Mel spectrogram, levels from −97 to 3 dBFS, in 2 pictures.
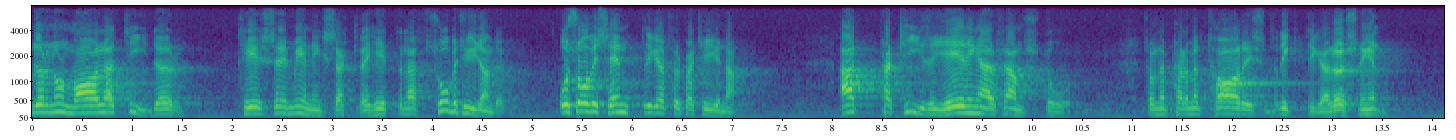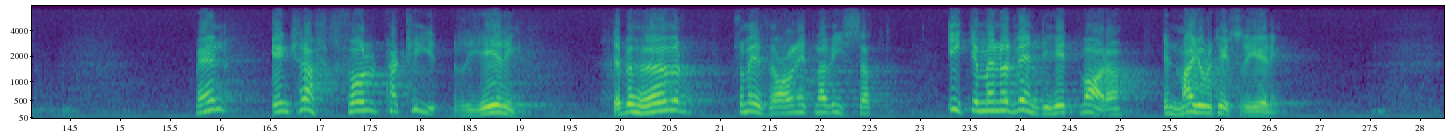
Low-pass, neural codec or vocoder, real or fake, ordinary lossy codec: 7.2 kHz; none; real; none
